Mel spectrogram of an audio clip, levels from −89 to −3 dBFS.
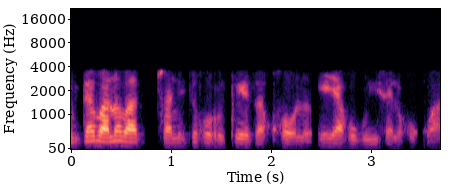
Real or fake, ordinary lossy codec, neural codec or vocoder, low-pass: real; none; none; 3.6 kHz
